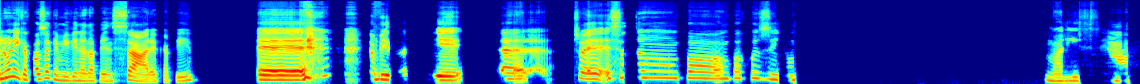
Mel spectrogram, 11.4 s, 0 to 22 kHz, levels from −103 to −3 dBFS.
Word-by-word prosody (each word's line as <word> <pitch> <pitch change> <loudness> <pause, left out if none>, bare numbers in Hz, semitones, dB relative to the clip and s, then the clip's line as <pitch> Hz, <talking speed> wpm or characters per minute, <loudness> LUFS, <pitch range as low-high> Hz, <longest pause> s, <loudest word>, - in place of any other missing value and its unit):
l'unica 320 - +1
cosa 245 +5 -3
che 235 - -6
mi 185 -2 -6
viene 180 -1 -5
da 175 0 -5
pensare, 160 -1 0
capì? 180 +5 -11 0.6
Ehm, 215 -2 +8 0.6
capito? 230 -2 0 0.3
Sì, 195 -1 +5 0.5
uhm, 135 +1 +1 0.5
cioè, 275 -4 0
è 270 - -2
stato 315 +2 -8
un 310 -1 -7
po' 305 - -3
un 290 -1 -3
po' 295 - -9
così, 275 -6 -7
un 210 0 -10 2.6
Malissimo. 170 0 -10
220 Hz, 115 wpm, -23 LUFS, 175-290 Hz, 2.6 s, Ehm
